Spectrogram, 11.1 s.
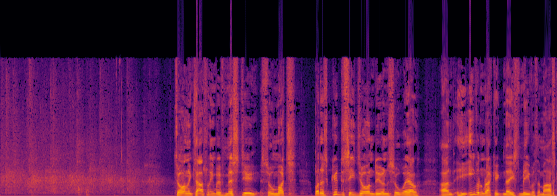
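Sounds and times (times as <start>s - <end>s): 
round of applause: 0.0s - 3.5s
speech: 3.5s - 11.1s.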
